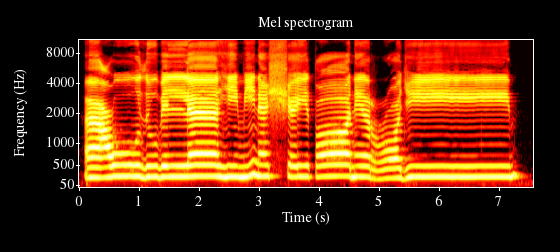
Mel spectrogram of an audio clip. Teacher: اعوذ باللہ, اس کو نہیں کھینچنا, اونلی 2 کاؤنٹس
